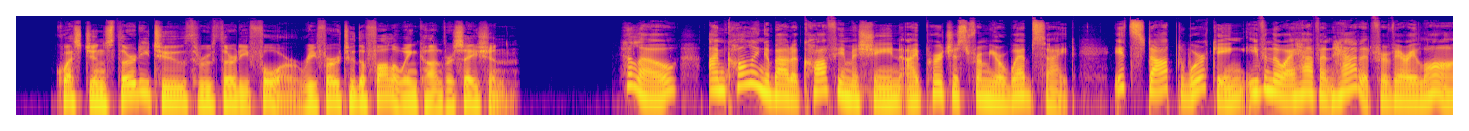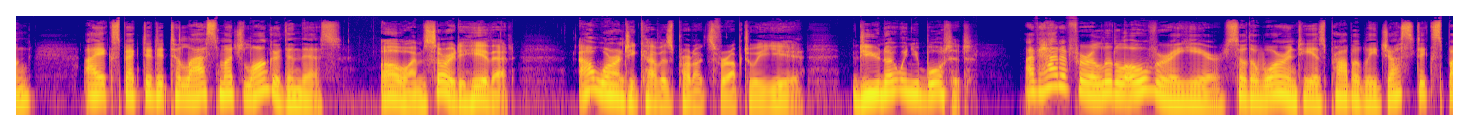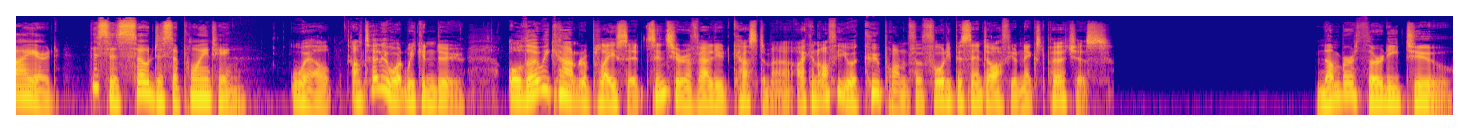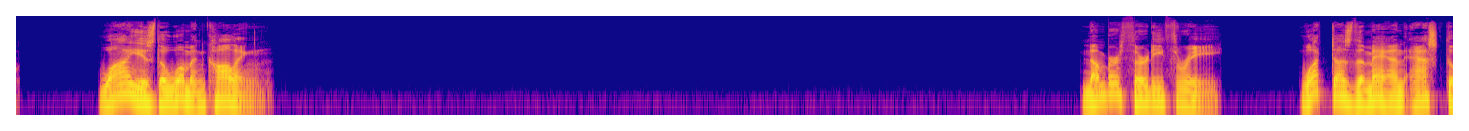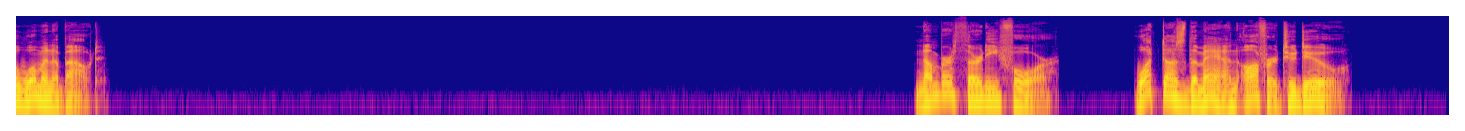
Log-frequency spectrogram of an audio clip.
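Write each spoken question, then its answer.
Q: Why is the woman calling?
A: Her coffee machine stopped working

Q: What does the man ask the woman about?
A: When she bought the coffee machine

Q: What does the man offer to do?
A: Give her a coupon for 40% off her next purchase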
